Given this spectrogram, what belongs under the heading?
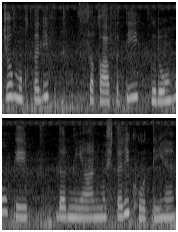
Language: Urdu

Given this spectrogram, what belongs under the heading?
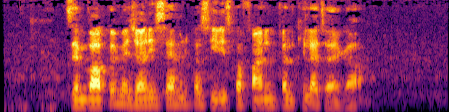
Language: Urdu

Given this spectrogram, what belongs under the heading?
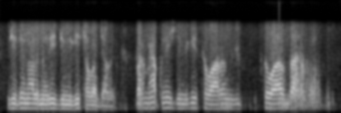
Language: Punjabi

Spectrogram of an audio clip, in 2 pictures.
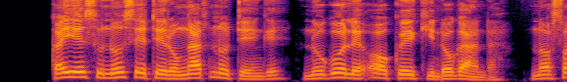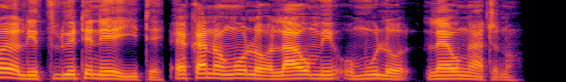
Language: Luo (Kenya and Tanzania)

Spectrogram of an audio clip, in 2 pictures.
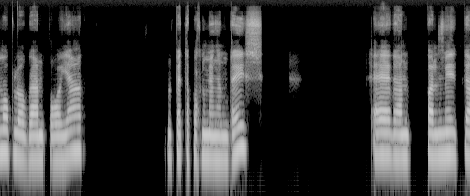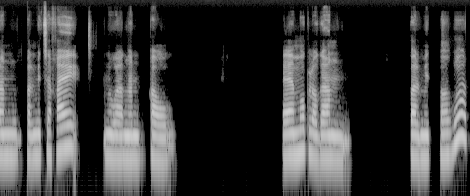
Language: Tigak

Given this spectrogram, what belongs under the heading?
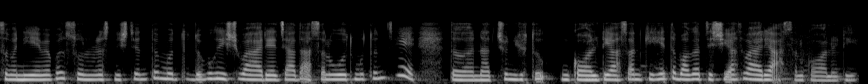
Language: Kashmiri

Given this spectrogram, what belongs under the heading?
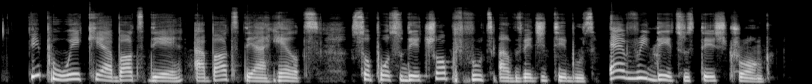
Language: Nigerian Pidgin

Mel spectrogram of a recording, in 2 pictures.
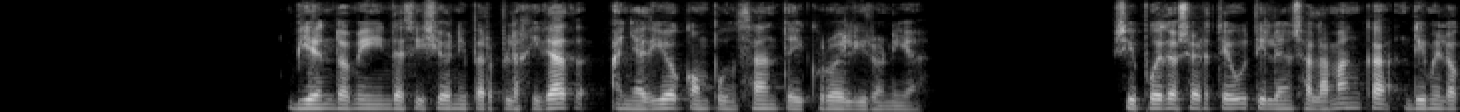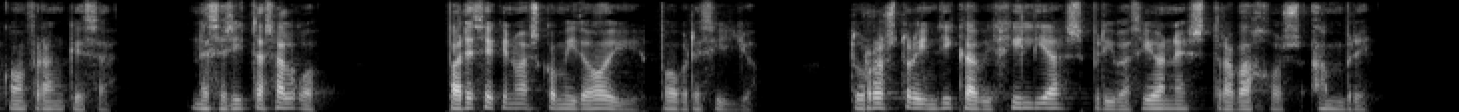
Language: Spanish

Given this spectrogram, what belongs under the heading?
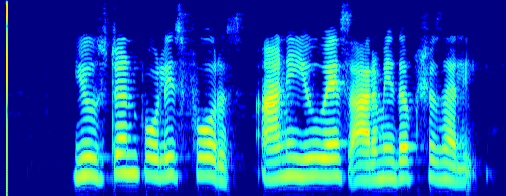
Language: Marathi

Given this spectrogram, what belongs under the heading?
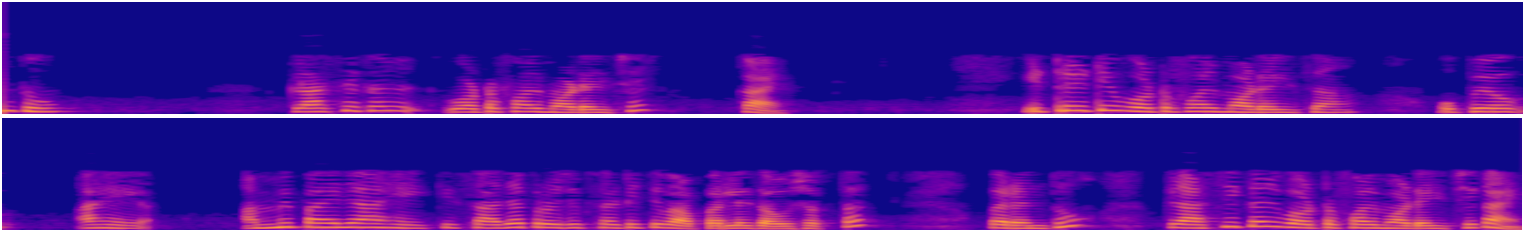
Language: Marathi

